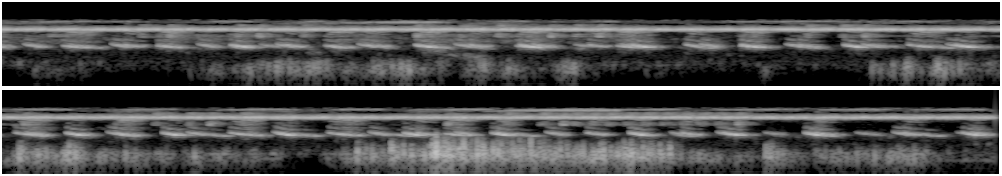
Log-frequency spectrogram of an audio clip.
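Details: Lakeside frogs croaking after dark in a dense, uneven chorus of short downward notes, with a continuous high insect whine and bursts of low rumbling noise.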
